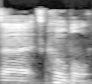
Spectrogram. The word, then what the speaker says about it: Koebel: His name's Koebel. That's Koebel, right? That's how you pronounce it? Close. It's Koebel, kind of like kobold.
